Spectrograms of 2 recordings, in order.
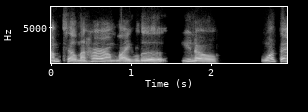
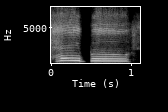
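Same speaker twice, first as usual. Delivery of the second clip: mock sugary, fake-sweet tone, higher; 9 semitones higher than usual. Mocking the way a woman greets her son: imitating a fake-sweet voice. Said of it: "the ones that act sweet, but they evil".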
